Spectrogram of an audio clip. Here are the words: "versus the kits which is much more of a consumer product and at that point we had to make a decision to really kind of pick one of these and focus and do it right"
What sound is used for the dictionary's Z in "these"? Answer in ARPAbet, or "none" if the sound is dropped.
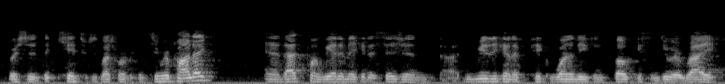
Z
